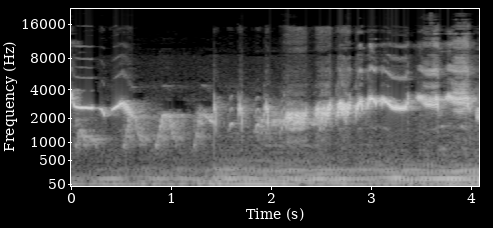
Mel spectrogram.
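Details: Hwamei from northwest Vietnam in contest singing, morning practice; sliding whistles and chattering notes build into a quick, rising, warbled run, with faint low hum beneath.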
